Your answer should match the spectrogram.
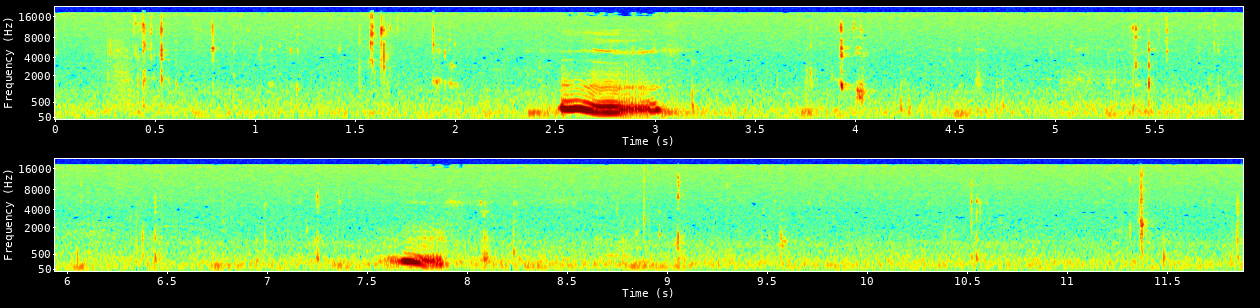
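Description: Gummy candies shaped like leaves and strawberries being chewed, with two short, soft chewing bursts separated by quiet stretches and no talking.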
